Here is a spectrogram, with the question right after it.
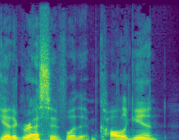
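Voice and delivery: plain

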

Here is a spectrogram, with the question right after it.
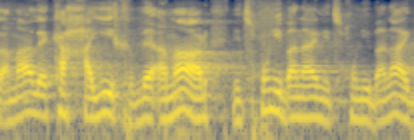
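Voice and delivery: normal talking voice

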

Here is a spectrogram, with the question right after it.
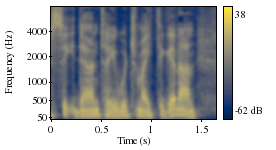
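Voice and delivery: ordinary talk, nothing marked

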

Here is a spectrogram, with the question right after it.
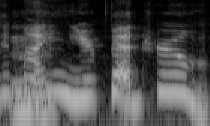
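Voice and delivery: put-on full, very high baby voice, pitched all the way up. Recapping a bedroom scene between Kelly and Brandon, Kelly baby voice. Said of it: "Remember that old Kelly baby voice?".

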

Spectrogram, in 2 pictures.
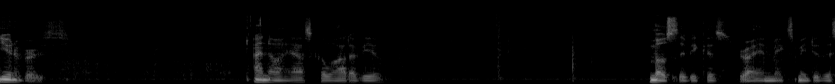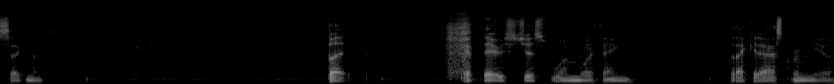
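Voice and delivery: ordinary delivery

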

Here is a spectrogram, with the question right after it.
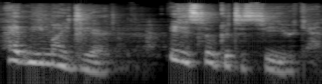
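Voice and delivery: airy, lofty, high, slightly breathy voice. Voicing Zogazar as he greets Edney again: Zogazar's high breathy voice. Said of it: "Somewhere higher. And a little breathy".

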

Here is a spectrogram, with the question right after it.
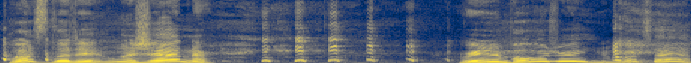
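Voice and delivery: high, swooping comic voice with wide pitch swings. Joining the joke about Shatner reading poetry: Jerry Seinfeld impression. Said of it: "Jerry Seinfeld impression".

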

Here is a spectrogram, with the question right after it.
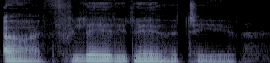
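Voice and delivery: put-on elderly English lady's accent. Imitating how a gentleman talked to the speaker, in an old British woman's accent. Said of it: "had like an old British woman's accent".

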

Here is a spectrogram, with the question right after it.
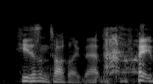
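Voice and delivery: ordinary talk

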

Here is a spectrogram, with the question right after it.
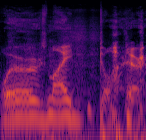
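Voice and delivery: creaky, gruff voice. Complaining about a ridiculous lead character: imitating the lead actor's delivery. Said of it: "He's just like speaking like this all the time".

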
